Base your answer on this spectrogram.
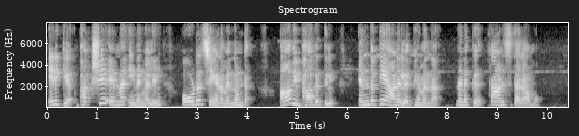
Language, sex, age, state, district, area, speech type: Malayalam, female, 18-30, Kerala, Thiruvananthapuram, rural, read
